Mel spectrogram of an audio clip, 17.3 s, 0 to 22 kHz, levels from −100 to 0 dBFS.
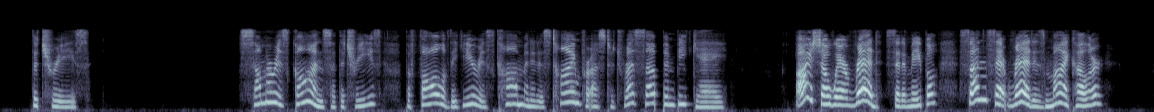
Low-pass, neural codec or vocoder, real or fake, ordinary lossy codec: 7.2 kHz; vocoder, 44.1 kHz, 128 mel bands every 256 samples, BigVGAN v2; fake; Opus, 64 kbps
